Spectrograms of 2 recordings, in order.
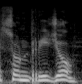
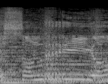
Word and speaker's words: sonrió: Dios me vio tocando ante él, me sonrió. Así se dice las cosas, Rafael. Me sonrió. no me sonrío.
